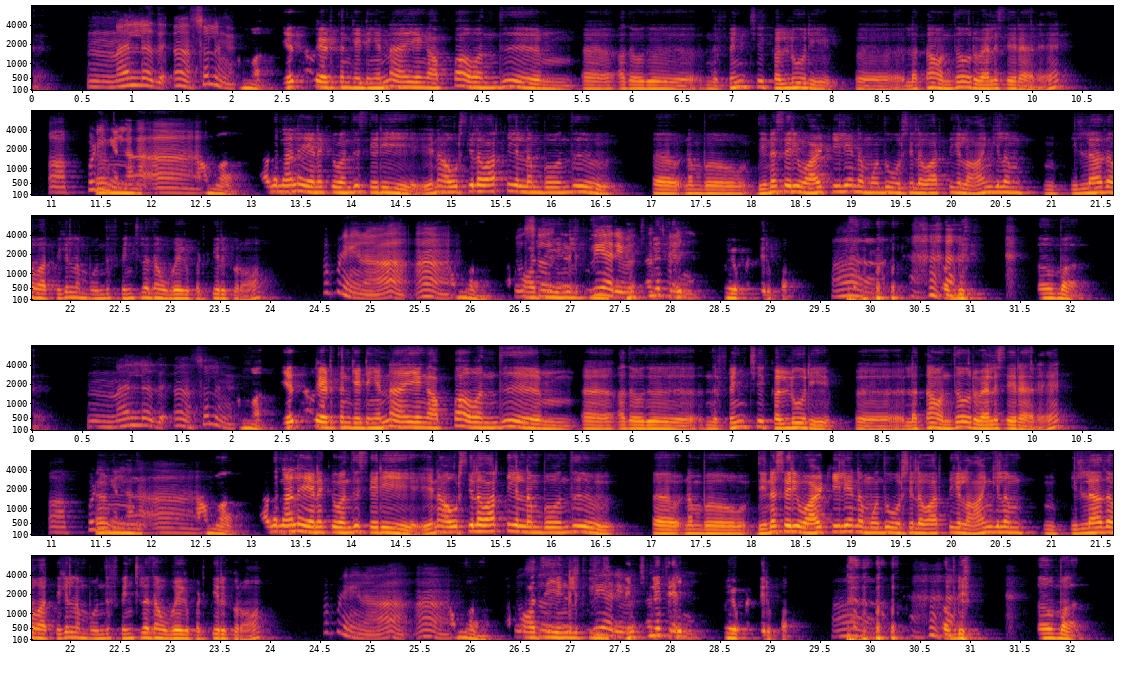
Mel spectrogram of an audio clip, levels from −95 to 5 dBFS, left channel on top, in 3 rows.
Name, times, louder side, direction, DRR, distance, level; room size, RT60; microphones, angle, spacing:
voice 1, 0.5-2.0 11.0-12.6 24.5-25.9 26.4-28.3 29.6-30.1 30.4-31.0 31.4-31.5, left 4 dB, 55° left, 0.6 m, -30 dB
voice 2, 2.1-10.3 11.4-11.9 12.4-12.8 13.1-16.6 17.0-23.9 25.8-26.2 26.5-28.1 28.5-29.0 29.8-30.1 30.7-31.0 31.7-32.1, right 2 dB, 55° right, 0.7 m, -20 dB
25.0 x 8.6 x 4.1 m
head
